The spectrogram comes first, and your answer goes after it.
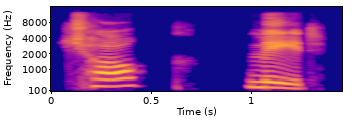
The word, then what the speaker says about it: chocolate: We have three syllables. Right? Listen to the sounds of syllable. We say choc- late. This is schwa and this is almost negligible. We are not saying a a o anything. We are simply saying chocolate. Chocolate.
